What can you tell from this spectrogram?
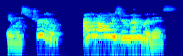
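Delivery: plain reading voice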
